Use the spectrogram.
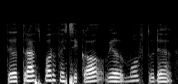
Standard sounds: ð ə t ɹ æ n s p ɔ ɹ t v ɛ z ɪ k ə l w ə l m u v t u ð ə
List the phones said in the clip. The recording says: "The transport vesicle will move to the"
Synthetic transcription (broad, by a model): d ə t ɹ æ n s p ɔ ɹ t f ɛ s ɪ k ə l w ə l m u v t u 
